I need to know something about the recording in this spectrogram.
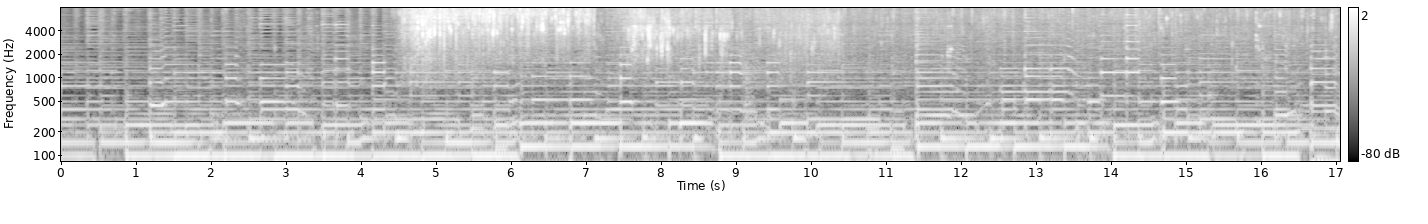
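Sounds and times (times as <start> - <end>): guitar background music: 0.0 - 17.0
food deep-frying in oil: 4.4 - 17.0.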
